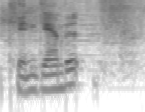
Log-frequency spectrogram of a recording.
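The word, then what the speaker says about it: Kingambit: Also, how do you pronounce King Gambit? I still just say, like, King Gambit. You're right, because there is only one G. I guess technically it would be Kin Gambit. Like, Kin Gambit.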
